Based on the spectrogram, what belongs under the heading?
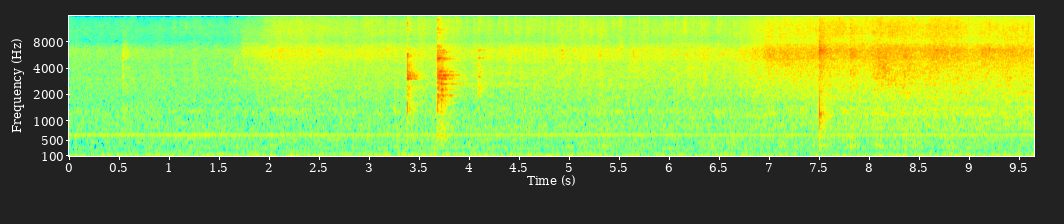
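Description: Onion, green chilli and garlic sizzling in oil in a steel kadhai, with a few sharp metal clinks a little over three seconds in as chopped tomatoes are added from a bowl. A steel spoon then stirs the pan, another clink comes about seven and a half seconds in, and the sizzle grows louder near the end.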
